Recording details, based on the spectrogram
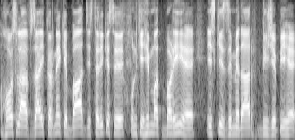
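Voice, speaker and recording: A man's fairly high-pitched voice stays monotone and flat. The sound is dry and close, with no echo. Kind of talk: news-style narration, video presenter voiceover.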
